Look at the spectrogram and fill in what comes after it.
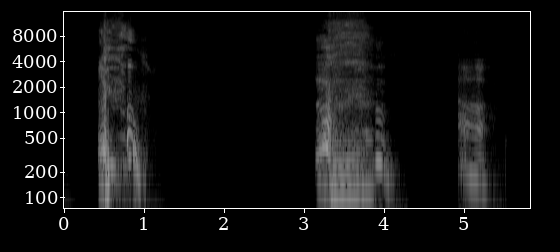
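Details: Adult coughing fit lasting minutes after inhaling a long hit (blinker) of THCA liquid-diamond vape cart: three rough, strained cough-like bursts with groaning, snorting and silence between.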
